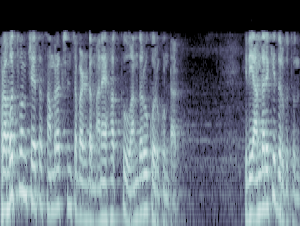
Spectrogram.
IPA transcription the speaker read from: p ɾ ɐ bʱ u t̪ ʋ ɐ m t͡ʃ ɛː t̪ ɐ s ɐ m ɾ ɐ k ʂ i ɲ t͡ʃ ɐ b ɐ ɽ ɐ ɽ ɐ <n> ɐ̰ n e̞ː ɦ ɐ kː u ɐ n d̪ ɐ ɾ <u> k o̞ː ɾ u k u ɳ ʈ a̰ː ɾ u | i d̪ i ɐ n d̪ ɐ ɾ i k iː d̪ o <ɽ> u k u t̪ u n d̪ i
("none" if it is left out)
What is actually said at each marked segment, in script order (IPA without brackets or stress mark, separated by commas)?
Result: m, uː, ɾ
